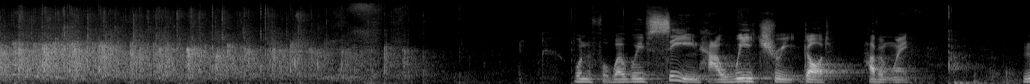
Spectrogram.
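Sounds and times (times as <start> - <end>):
audience applause: 0.0 - 4.6
speech: 5.8 - 9.2.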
